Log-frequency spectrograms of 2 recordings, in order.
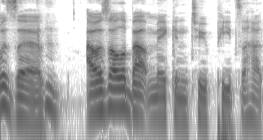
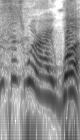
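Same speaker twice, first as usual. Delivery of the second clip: put-on angry voice, higher and louder; 14 dB louder than usual. Retelling a prank call, imitating the Walmart worker: imitating an angry worker. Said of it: "So angry".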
